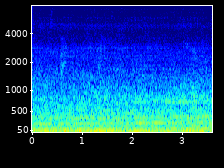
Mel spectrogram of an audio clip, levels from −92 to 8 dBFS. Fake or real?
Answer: real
